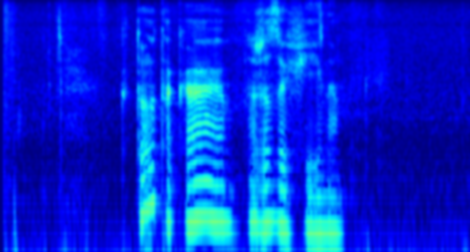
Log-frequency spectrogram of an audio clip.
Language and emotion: Russian, sad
